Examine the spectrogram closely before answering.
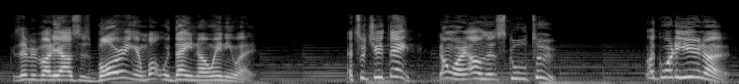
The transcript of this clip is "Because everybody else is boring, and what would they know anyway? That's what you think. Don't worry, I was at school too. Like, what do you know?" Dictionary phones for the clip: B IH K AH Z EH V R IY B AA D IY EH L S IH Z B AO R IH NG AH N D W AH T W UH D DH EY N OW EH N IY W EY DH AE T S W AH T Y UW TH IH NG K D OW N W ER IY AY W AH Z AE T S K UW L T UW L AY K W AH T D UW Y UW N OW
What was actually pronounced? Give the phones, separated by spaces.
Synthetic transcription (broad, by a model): K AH Z EH V R IY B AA D IY EH L S IH Z B AO R IH NG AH N W AH T W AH D DH EY N OW EH N IY W EY DH AE T S W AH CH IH TH IH NG K D OW N W ER IY AY W AH Z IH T S K UW L T UW L AY K W AH T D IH Y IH N OW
